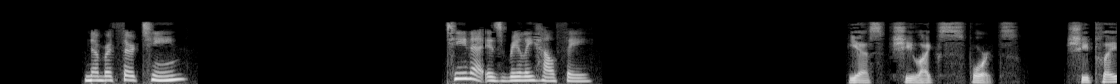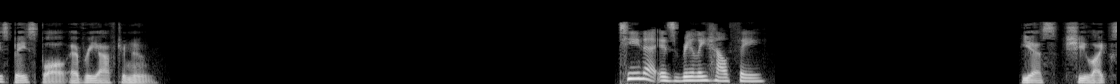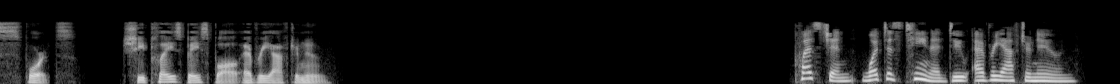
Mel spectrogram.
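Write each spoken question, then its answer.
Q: what does Tina do every afternoon?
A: She plays baseball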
